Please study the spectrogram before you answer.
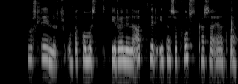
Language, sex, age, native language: Icelandic, female, 40-49, Icelandic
